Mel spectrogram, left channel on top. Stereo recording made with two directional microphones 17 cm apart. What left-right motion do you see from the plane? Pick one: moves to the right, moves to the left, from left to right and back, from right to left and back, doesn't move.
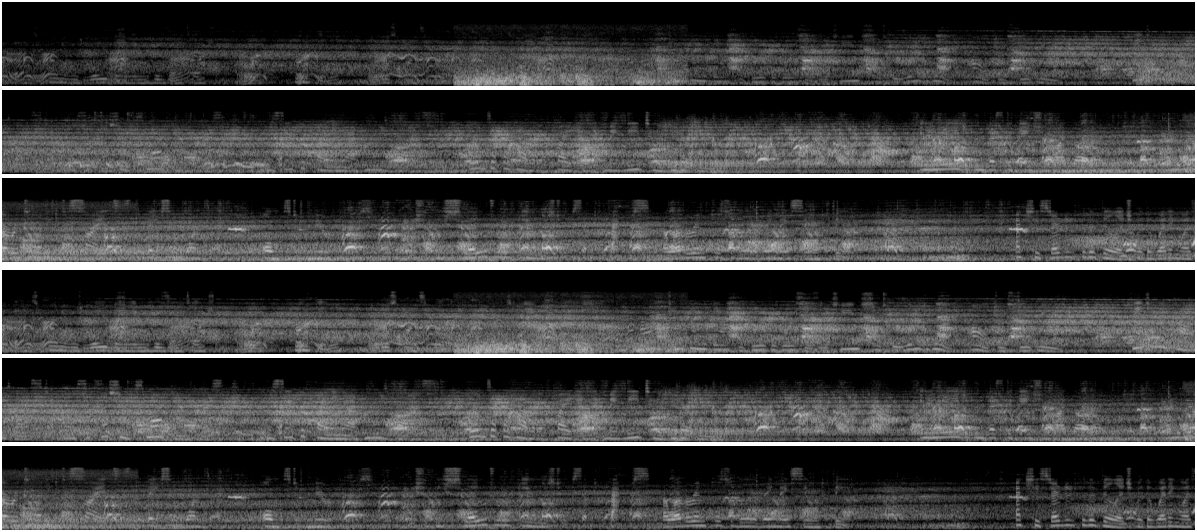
moves to the left.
